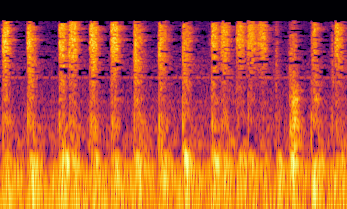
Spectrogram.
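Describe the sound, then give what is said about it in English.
Clothes being scrubbed by hand on a bathroom floor: a steady run of harsh, rasping rubbing strokes, roughly two or three per second, fairly loud and continuous, with no voices. “So, Swamiji, what are you doing in there? He said, I'm washing my clothes.”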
